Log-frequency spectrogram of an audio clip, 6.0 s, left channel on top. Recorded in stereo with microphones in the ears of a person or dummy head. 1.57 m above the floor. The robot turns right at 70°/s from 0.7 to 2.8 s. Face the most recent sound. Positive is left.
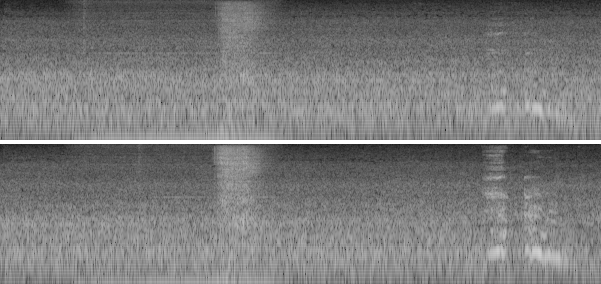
turn(degrees=-60)  # may be behind; listen again after turning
